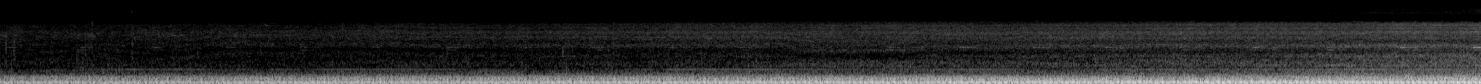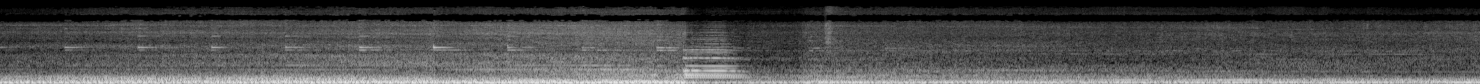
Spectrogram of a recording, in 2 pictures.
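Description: A pair of CSX GE diesel freight locomotives, one a former Conrail Dash 9, approaching and passing with a deep engine rumble. The rumble grows steadily louder to a peak about two-thirds of the way through. After a brief crackle it settles into the steady rolling of the tank cars behind.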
